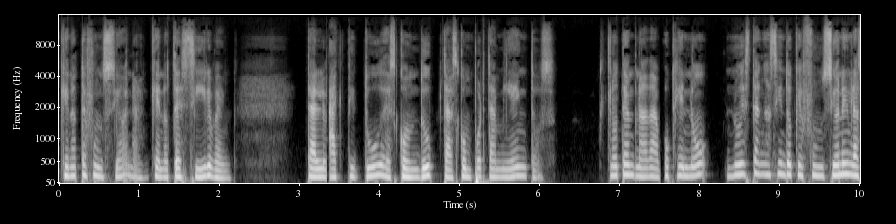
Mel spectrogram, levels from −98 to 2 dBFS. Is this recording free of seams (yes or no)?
no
